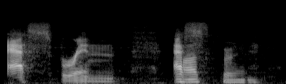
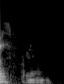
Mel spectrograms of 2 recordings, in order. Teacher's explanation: Most people drop the middle syllable, this middle I.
